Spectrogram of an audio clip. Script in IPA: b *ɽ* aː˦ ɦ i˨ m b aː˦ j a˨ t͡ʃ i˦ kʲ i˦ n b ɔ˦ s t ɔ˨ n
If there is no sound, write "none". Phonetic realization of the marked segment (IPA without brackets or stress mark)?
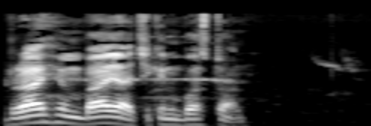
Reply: ɾ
